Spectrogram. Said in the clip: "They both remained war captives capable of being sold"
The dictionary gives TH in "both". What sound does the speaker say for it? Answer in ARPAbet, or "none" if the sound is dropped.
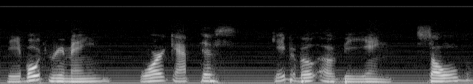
T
